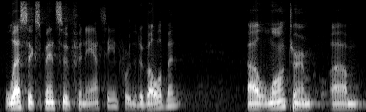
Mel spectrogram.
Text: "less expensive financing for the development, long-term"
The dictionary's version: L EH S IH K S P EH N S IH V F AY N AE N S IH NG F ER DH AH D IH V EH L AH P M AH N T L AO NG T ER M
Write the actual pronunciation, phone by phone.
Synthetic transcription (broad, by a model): L EH S IH K S P EH N S IH V F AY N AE N S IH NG F ER DH AH D IH V EH L AH P M AH N T L AO NG T ER M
